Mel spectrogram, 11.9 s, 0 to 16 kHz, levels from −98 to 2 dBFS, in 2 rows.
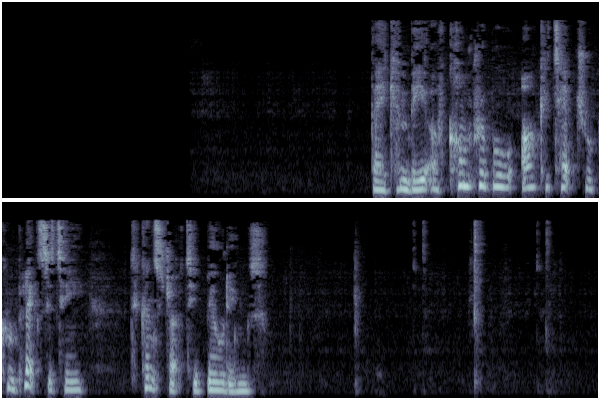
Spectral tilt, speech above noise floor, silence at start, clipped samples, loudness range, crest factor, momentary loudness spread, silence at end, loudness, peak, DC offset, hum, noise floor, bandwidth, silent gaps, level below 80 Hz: -4.5 dB/octave; 52 dB; 3.7 s; under 0.1%; 12 LU; 22 dB; 15 LU; 1.2 s; -29 LUFS; -10 dBFS; under 0.1%; none; -80 dBFS; 11.5 kHz; none; -74 dBFS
